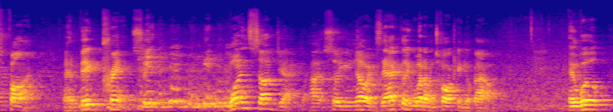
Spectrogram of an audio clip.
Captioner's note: giggles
